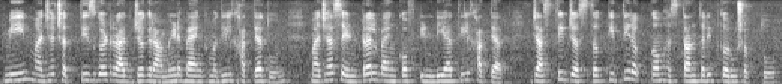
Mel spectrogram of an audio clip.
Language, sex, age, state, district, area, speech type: Marathi, female, 45-60, Maharashtra, Sangli, urban, read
